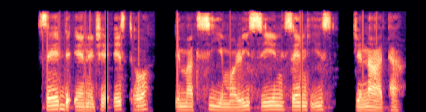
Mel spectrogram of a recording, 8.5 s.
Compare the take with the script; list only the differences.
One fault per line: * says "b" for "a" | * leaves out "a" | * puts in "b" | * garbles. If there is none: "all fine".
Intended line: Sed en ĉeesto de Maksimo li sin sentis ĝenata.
all fine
